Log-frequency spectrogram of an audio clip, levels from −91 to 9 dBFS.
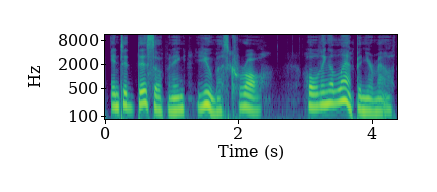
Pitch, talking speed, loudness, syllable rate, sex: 170 Hz, 165 wpm, -16 LUFS, 4.5 syllables/s, female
